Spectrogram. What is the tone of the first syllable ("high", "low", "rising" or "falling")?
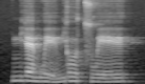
falling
